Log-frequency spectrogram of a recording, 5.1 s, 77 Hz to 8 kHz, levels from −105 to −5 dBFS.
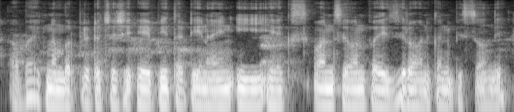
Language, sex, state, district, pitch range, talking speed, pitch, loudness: Telugu, male, Telangana, Hyderabad, 100-105 Hz, 185 wpm, 100 Hz, -16 LUFS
